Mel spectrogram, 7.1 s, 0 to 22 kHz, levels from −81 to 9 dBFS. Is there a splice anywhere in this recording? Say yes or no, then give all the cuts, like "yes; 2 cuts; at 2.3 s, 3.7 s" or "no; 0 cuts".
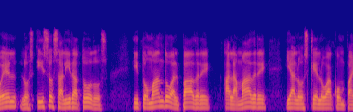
no; 0 cuts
